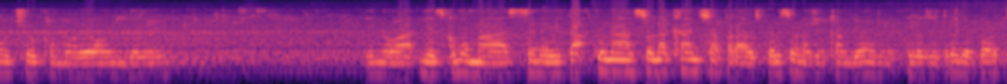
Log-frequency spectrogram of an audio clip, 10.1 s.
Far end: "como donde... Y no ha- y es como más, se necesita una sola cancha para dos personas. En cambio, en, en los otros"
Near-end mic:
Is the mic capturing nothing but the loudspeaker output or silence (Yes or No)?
Yes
